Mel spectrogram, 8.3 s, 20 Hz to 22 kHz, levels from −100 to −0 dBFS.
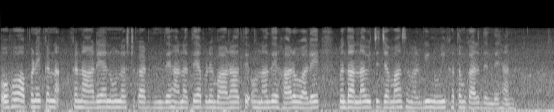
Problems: constant background noise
